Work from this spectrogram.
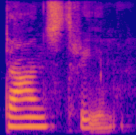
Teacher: Now the primary stress is placed on the second word and the secondary stress on the first word, like in the word downstream. The stream is primary stress and down is secondary stress.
